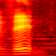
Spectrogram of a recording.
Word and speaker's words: Wien: You don't pronounce the E of what? Oh, is it Vin? Like wine.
